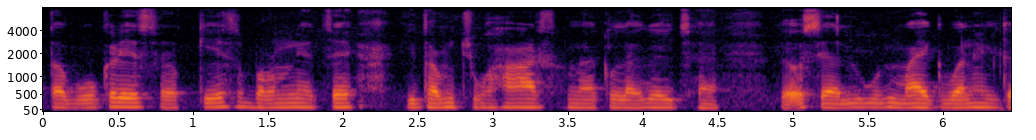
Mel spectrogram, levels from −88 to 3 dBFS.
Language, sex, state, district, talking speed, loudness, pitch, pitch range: Maithili, male, Bihar, Begusarai, 120 wpm, -31 LUFS, 115 Hz, 115-120 Hz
